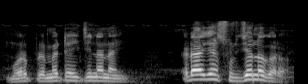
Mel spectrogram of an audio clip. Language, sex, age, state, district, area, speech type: Odia, male, 45-60, Odisha, Kendrapara, urban, spontaneous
